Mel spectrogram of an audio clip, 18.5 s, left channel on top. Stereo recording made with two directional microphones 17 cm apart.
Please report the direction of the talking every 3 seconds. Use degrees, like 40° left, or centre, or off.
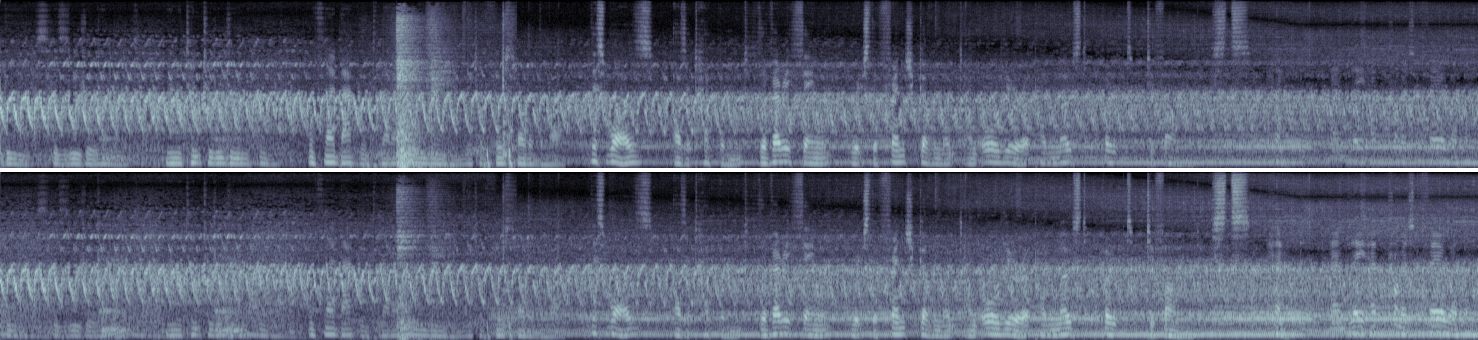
40° left, 30° left, 20° left, 10° right, 40° right, 70° right.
